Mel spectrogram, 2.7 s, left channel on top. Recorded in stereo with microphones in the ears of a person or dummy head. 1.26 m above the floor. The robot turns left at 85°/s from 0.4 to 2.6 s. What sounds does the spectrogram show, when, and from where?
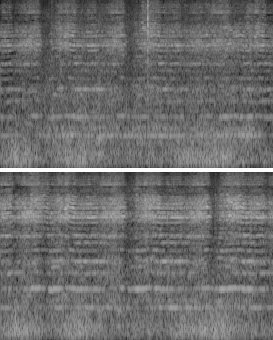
1.5 s scissors: 70° left (ahead or behind); by 1.6 s 65° left (ahead or behind)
